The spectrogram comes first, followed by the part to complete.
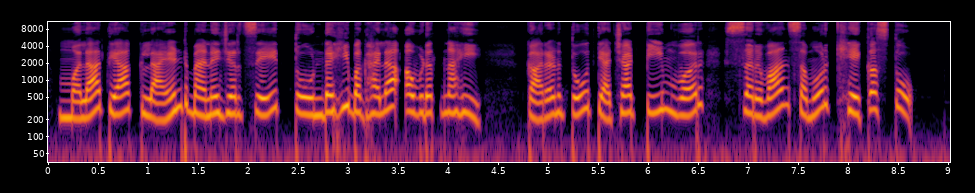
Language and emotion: Marathi, disgusted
